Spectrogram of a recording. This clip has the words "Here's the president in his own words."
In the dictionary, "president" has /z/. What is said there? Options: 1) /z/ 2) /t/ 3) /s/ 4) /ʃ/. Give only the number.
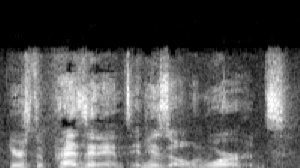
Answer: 1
